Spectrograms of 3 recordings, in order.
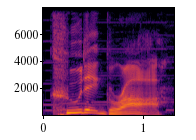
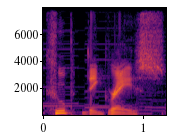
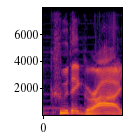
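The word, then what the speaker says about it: coup de grâce: When I was younger, I learned coup de grace, which I always pronounced coupe de grace until my mom, who speaks French, is like, why are you saying it like that?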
